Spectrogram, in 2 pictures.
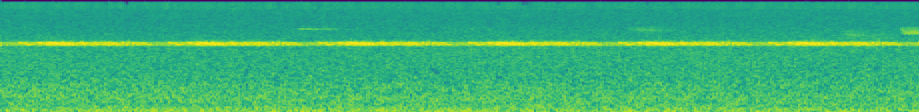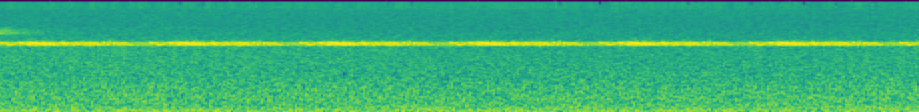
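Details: Steady chirping of crickets forms an unbroken shrill tone at one pitch, a couple of faint higher peeps appearing briefly, all over a soft, broad background rustle.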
